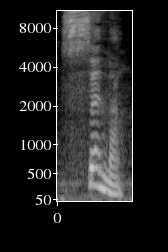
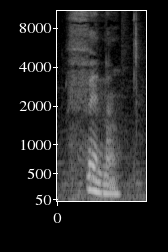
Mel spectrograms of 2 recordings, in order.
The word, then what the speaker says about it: cena: So I'm going to be pronouncing it as th. So anytime you hear me say it as th, if you like to use the Latin American dialect, you can use s in place, okay?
